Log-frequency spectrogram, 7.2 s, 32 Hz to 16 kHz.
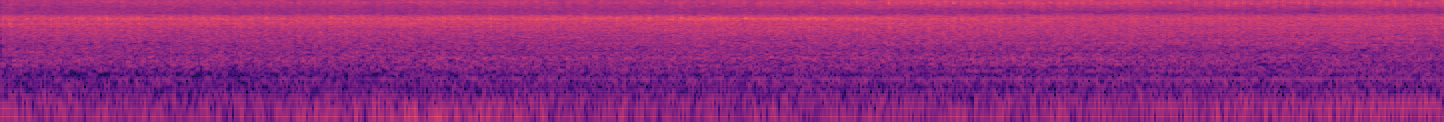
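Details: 2002 Saturn LW200 with 112,688 miles at idle: a busy, hissy background, and the engine seems to stumble now and then rather than run perfectly even, pointing to a random misfire.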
